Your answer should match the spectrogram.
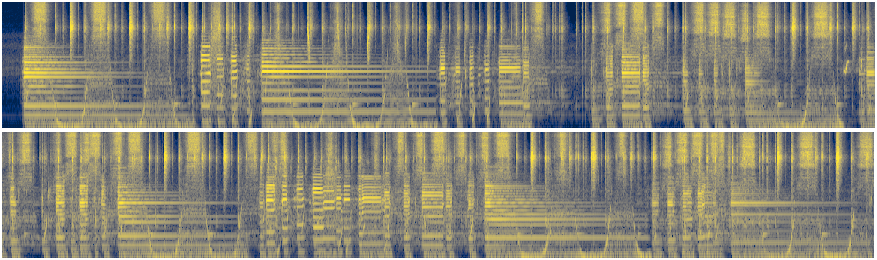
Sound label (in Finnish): kitarasyna; guitarsynth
